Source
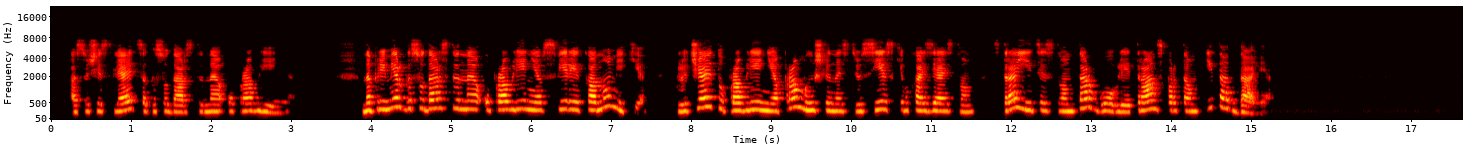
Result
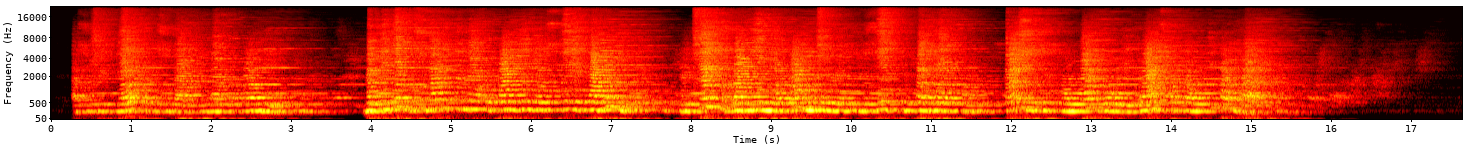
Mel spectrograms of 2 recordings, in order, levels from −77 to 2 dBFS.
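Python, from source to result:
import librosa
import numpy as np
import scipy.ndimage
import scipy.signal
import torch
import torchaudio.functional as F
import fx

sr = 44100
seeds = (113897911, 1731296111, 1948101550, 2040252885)

y = fx.self_delay(x, sr, depth_ms=0.62)
y = fx.echo_stepped(y, sr, ms=540, hz=220.0, octaves=1.4, feedback_pct=70, wet_db=-11.0)
y = fx.rev_shimmer(y, sr, seeds[0], rt60_s=1.2, semitones=12, shimmer_db=-8, drr_db=-11.0)
y = y * librosa.db_to_amplitude(-3.0)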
